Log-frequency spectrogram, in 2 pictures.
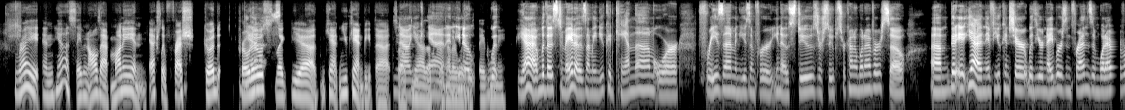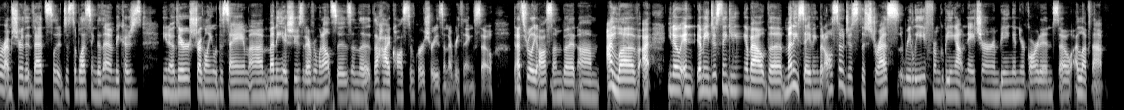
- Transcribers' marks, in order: none
- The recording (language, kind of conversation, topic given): English, unstructured, What money habit are you proud of?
